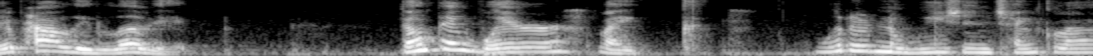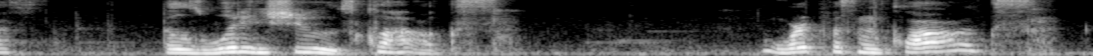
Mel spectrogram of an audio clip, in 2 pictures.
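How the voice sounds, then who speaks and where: A woman's somewhat breathy voice at a very slow pace, with lively intonation and long, frequent pauses. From United States. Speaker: crochet live streamer. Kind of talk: casual chat with live chat readers.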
